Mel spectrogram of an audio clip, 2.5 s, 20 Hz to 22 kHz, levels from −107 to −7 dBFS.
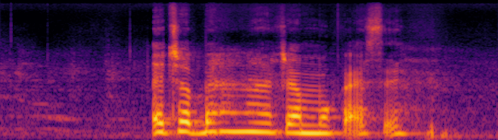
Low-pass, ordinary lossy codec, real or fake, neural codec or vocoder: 19.8 kHz; none; fake; codec, 44.1 kHz, 7.8 kbps, Pupu-Codec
